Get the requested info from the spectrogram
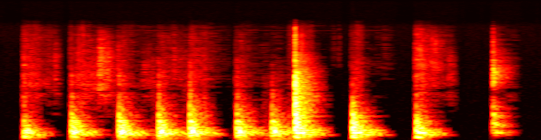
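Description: Stylus knocking on a writing surface during handwriting: about eleven short, irregular knocks, roughly three a second, stopping shortly before the end.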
